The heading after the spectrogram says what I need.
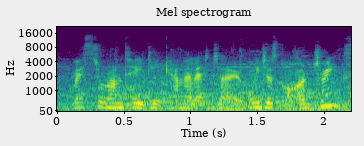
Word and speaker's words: Ristorante di Canaletto: Yeah, it's Ristorante di Canaletto.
